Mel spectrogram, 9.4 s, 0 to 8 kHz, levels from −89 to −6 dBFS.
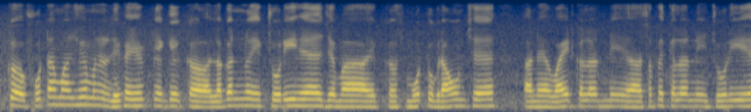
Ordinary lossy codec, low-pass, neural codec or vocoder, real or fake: none; 7.2 kHz; none; real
